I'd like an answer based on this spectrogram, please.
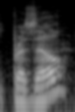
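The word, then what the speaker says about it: Brasil: the first one is Brazil mm-hmm which is pronounced exactly like the country but has nothing to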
